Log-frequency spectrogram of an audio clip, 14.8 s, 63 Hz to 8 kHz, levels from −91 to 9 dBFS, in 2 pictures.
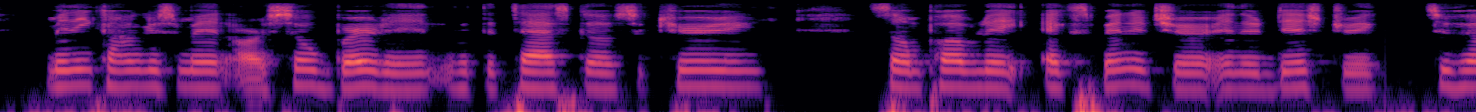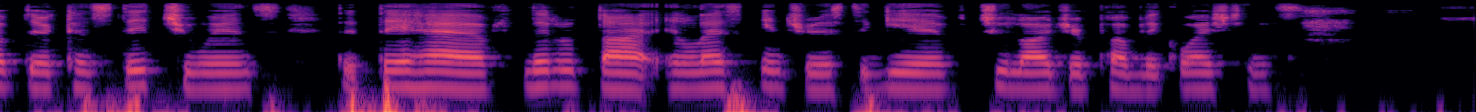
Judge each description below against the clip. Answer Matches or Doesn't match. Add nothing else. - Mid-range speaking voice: Matches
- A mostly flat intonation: Matches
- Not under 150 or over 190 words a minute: Doesn't match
